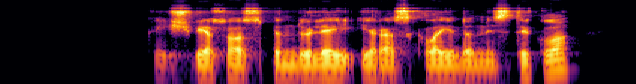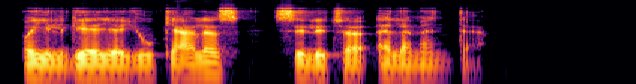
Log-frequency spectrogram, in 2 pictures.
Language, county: Lithuanian, Vilnius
